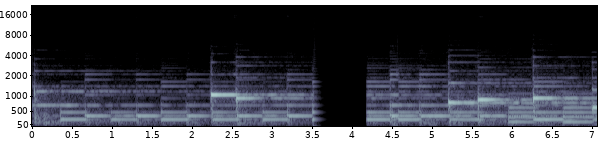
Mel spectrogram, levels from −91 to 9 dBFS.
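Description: At 3.51 s the audio stalls. The last sound carries on briefly as a fading buzz, then gives way to about half a second of silence before playback resumes at 4.19 s, right where it left off. This call audio freeze adds roughly 0.66 s of delay and loses nothing. It is most likely caused by packets held up in transit while the jitter buffer ran dry and the receiver stretched the final sound to cover the wait. Moments later, between 4.55 and 4.59 s, the audio lurches forward with almost no gap, and about a third of a second of material is simply gone. That skip ahead happens because a stretch of audio was discarded while newer audio was already queued. The dropped section may have been lost in transit or cleared from an overfull buffer, and the sound on either side of it is spliced almost directly together, claiming back part of the delay the freeze had built up. From 4.70 s to 7.03 s the audio then plays slow, at about 88 percent speed with the pitch unchanged, so sounds are drawn out and may waver slightly. 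This is a jitter buffer slow-down. With its reserve running low or its target delay just raised, the buffer keeps repeating single pitch periods and short bits of pause, adding around 0.3 s in total to build a cushion back up.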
